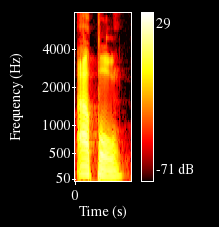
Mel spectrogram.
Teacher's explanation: a tônica fica no começo · Term: sílaba tônica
